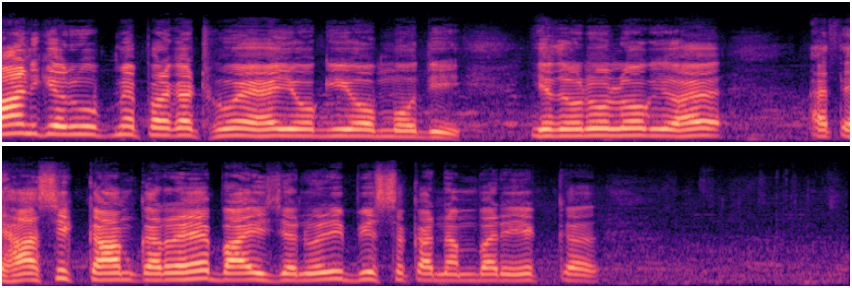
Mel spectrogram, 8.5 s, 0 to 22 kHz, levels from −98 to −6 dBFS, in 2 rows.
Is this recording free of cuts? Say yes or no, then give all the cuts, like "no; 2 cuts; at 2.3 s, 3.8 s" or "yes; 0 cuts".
yes; 0 cuts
